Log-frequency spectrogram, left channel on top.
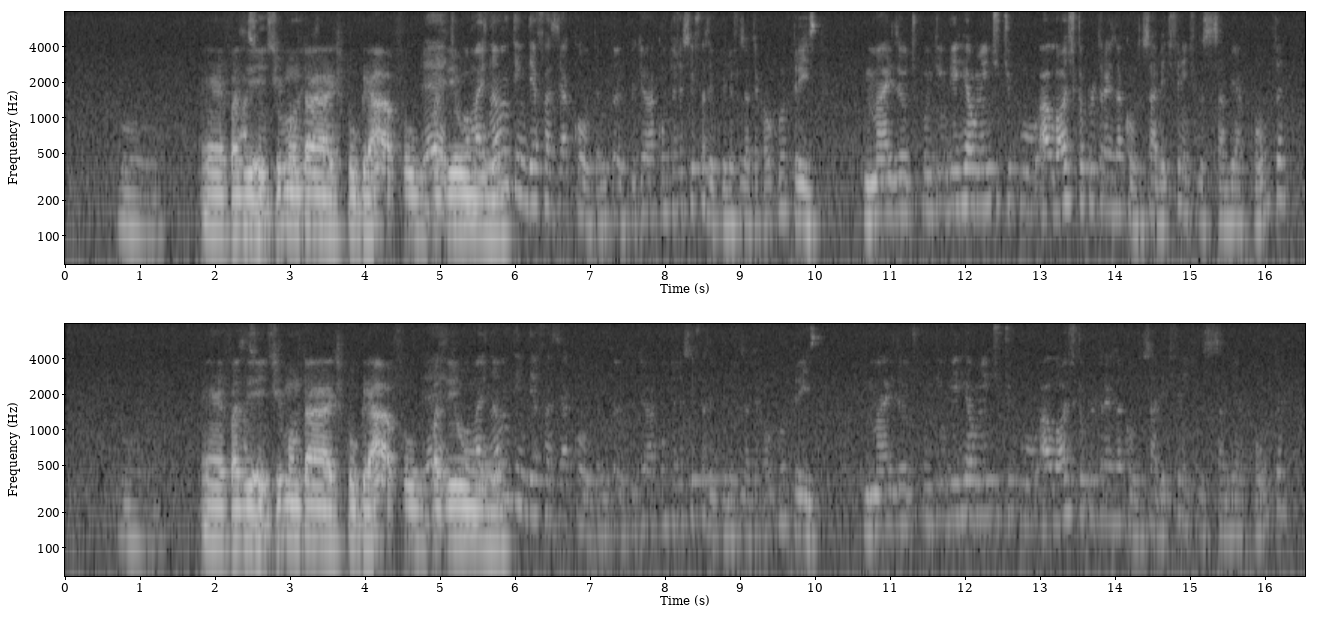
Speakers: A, on the left; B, in the centre.
A: O-
B: É, fazer,
A: as funções,
B: de montar,
A: a-
B: tipo, grafo,
A: é,
B: fazer
A: tipo,
B: o...
A: mas não entender a fazer a conta, não tá- porque a conta eu já sei fazer, porque eu já fiz até cálculo três Mas eu, tipo, entender realmente, tipo, a lógica por trás da conta, sabe? É diferente você saber a conta,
